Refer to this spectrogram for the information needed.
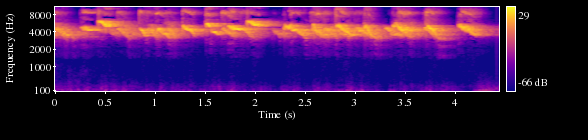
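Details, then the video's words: White-eye in captivity without health supplements, 29 April 2022, singing clearly: a fast, high, liquid twittering of short sliding notes run together, in a quiet setting. "Mata Puteh Hercules buka sing"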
